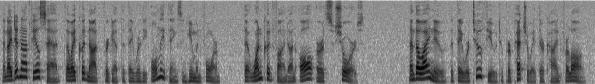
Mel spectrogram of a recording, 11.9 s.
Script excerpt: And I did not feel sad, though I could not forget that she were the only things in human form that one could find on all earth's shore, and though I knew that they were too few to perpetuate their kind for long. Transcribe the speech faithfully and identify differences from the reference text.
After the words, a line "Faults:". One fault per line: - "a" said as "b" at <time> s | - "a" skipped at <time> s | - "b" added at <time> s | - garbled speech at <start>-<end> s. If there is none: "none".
And I did not feel sad, though I could not forget that they were the only things in human form that one could find on all earth's shores, and though I knew that they were too few to perpetuate their kind for long.
Faults:
- "she" said as "they" at 2.6 s
- "shore" said as "shores" at 6.7 s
